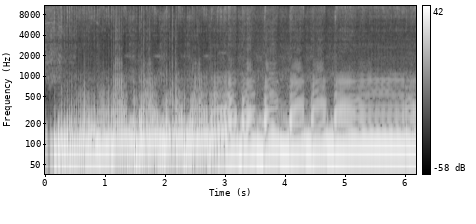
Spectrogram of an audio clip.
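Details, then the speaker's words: 1985 Mazda RX-7 GSL rotary, microphone at the exhaust after installing a new exhaust: revs up and settles with a raspy, puffing edge from an exhaust leak through a hole between the pre-silencer and connecting pipe; the old leak is gone. "The point between the pre- silencer and the connecting pipe, there's a hole. There's an exhaust leak. You can hear it. Yeah. So, it's not going to sound as good as it should."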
